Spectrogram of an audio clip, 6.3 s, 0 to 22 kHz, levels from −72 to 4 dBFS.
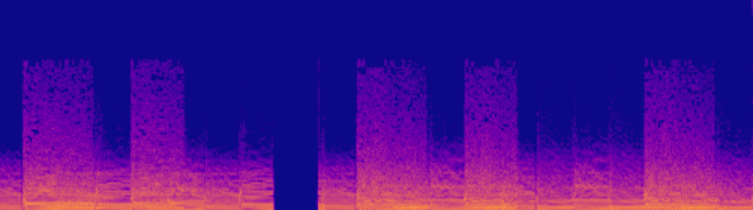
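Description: At 2.28 s the sound cuts to silence and returns at 2.66 s, a playback stall of about 379 ms, likely from the player running short of data or its thread being blocked. It is far longer than a packet dropout's brief gap.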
